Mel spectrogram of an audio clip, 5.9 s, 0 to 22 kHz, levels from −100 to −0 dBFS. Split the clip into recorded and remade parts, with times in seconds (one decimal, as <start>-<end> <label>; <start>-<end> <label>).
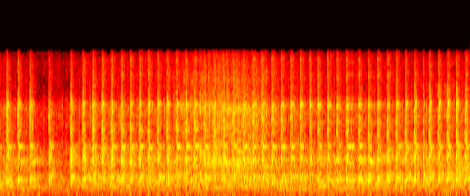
0.0-3.0 remade; 3.0-3.9 recorded; 3.9-5.9 remade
